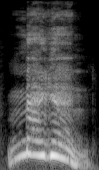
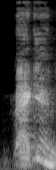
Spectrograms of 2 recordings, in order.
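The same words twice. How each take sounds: First: Long, much higher, loud cry of her name; louder anguished cry. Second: Higher, sharply falling cry of her name; anguished cry. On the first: Captive husband to his motionless wife, desperate cry. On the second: Captive husband to his unresponsive wife, anguished cry. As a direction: call out in anguish. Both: A narrator's reading. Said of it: "he cried out in anguish".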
